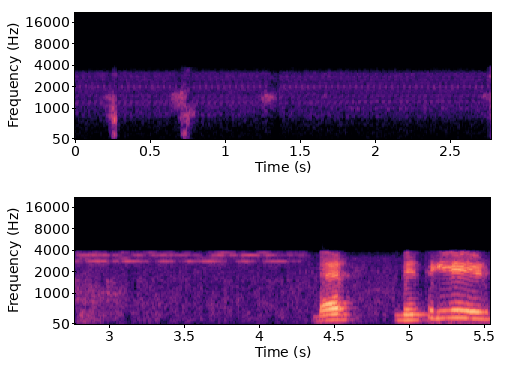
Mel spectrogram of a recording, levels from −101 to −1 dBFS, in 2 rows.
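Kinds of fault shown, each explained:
Timecode bleed: linear timecode leaking in from an adjacent track or cable, running at 25 frames per second as a square wave flipping between roughly 1 kHz and 2 kHz. It sits far down, around 40 dB below the speech, as a faint continuous chirping warble underneath.
G.729 codec: the speech passes through an 8 kbit/s G.729A VoIP codec, which resynthesises it from a vocal tract filter, a pitch predictor and sparse pulses. Nothing above 4 kHz survives, and the coding damage is plainly audible as a rough, somewhat synthetic, band-limited voice.
VoIP packet loss concealed by the speech codec: about 40 ms of audio went missing, which fits two lost packets. At roughly 1.31 s the decoder keeps extending the last pitch and filter state and lowers the gain, giving a short fading stretch where the speech should be.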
